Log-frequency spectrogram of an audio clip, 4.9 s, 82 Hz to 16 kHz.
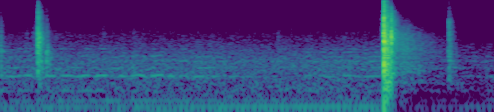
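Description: Two sharp, dry cracks from a Webley Nemesis .177 CO2 air pistol fired over a chronograph, a few seconds apart, with near silence and a faint hum between them.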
